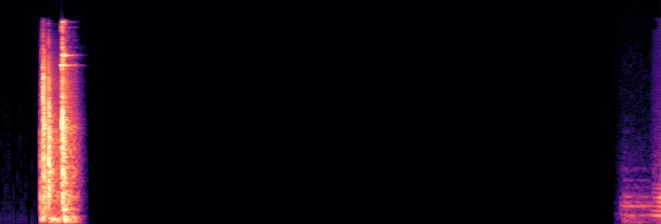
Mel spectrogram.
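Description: A wooden door in the Minecraft video game, with one short sharp click-thud near the start, then silence and a faint soft knock at the very end.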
